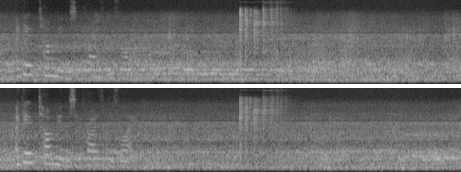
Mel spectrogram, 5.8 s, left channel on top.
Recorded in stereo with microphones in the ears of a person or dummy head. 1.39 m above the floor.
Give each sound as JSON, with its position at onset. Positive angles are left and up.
{"t": 0.2, "sound": "a woman speaking", "side_deg": -80, "distance_m": 1.4}
{"t": 3.0, "sound": "a dropped coin", "side_deg": -10, "distance_m": 3.0}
